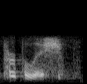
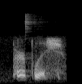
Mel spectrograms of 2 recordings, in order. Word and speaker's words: purplish: What I noticed was when you change purple to Purplish, you drop the E. Therefore, it is not a three-syllable word, Purplish, as you like to pronounce it. It becomes a two-syllable word, just Purplish.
